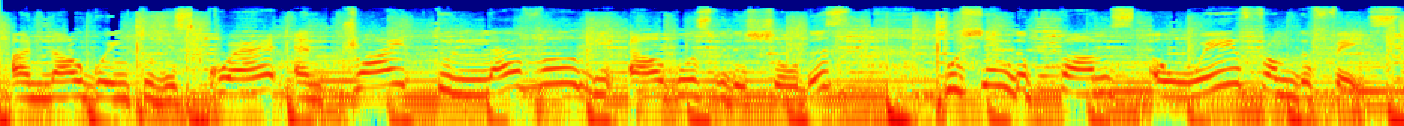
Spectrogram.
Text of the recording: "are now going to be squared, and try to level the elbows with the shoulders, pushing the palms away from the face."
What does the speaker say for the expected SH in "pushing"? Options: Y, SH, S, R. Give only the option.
SH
